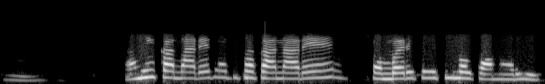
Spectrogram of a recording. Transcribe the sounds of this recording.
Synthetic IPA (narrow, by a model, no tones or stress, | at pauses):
ɦa | aɽ̃ikanaɾed͡zat̪ikãkanaɾẽ | səmbəɾt̪et̪ilokanaɾi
